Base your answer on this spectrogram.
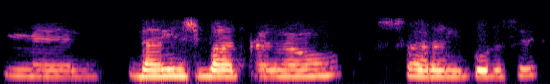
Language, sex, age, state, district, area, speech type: Urdu, male, 18-30, Uttar Pradesh, Saharanpur, urban, conversation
